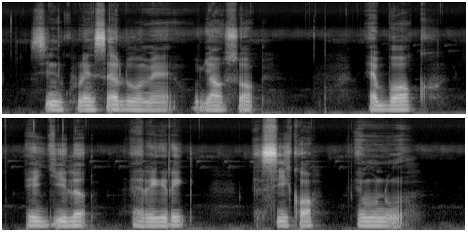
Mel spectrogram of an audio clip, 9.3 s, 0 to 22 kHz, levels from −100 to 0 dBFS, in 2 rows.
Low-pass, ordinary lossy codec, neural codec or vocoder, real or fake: none; none; none; real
